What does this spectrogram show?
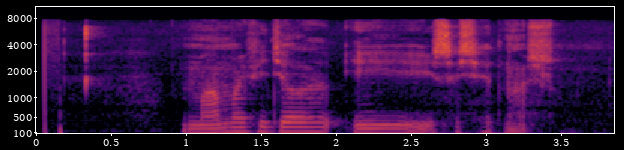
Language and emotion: Russian, neutral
